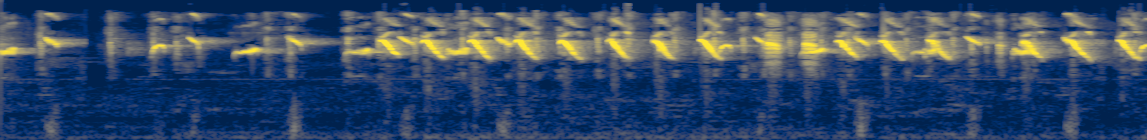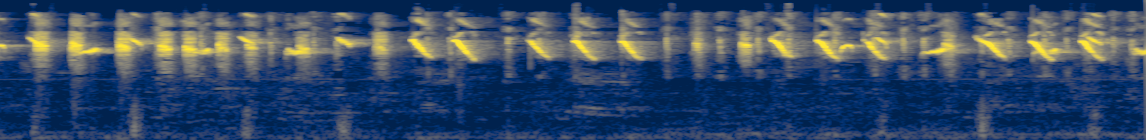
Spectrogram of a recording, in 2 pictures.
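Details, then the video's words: Flowerpecker song, used as a master for training songbirds and as a lure: a fast, continuous stream of very high, thin chirps and sharp ticks in rapid bursts, with faint low clicks beneath. "Burung KEMADE // CABE CABEAN - Cocok Untuk Masteran Dan Pikat (Suara Jernih)"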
